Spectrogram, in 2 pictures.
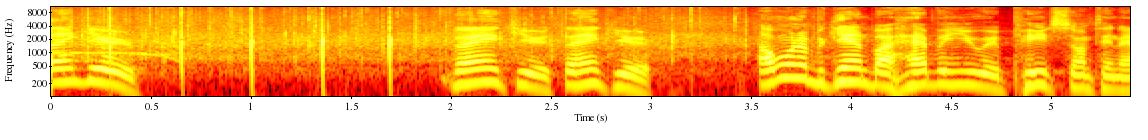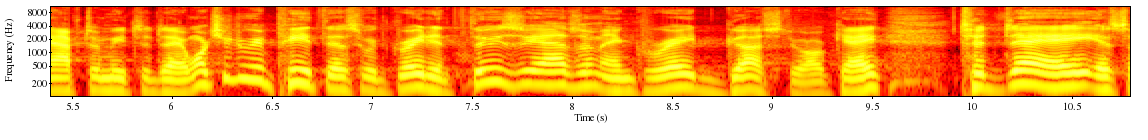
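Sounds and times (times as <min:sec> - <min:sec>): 
speech: 0:00.0 - 0:00.6, 0:02.0 - 0:10.7
audience hand claps welcoming a speaker: 0:00.0 - 0:03.9.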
